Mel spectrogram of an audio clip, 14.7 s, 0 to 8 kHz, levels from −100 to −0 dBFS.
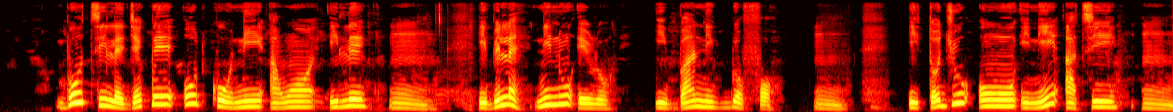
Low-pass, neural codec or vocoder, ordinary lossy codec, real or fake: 7.2 kHz; none; none; real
